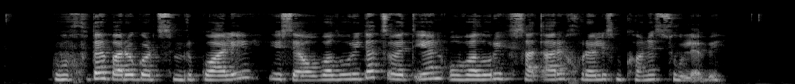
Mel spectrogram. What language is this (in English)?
Georgian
